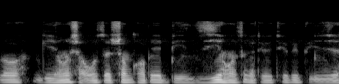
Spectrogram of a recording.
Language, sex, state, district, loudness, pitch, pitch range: Rengma, male, Nagaland, Kohima, -21 LUFS, 95 Hz, 90-100 Hz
